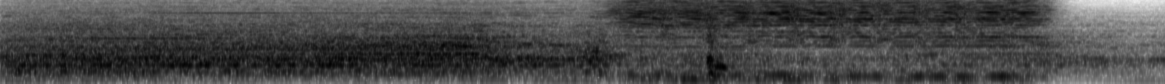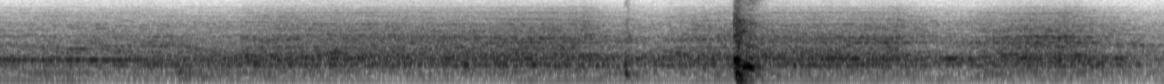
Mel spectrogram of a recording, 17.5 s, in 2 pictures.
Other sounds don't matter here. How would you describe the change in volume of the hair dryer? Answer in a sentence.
The volume of the hair dryer goes down.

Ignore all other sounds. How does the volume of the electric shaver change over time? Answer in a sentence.
The loudness of the electric shaver goes up.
